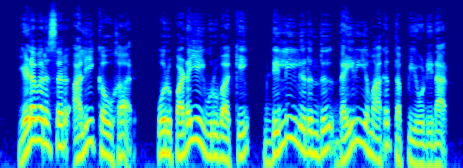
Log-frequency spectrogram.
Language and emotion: Tamil, neutral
